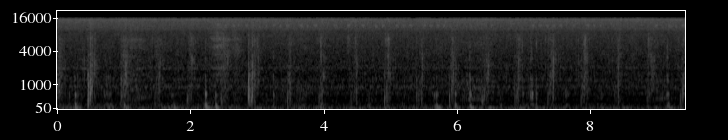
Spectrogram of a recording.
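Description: Footsteps fall on an asphalt path at a walking pace.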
